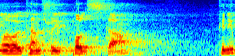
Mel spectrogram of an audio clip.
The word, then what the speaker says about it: Polska: We pronounce the name of our country Polska. Can you pronounce it in Polish? Polska.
